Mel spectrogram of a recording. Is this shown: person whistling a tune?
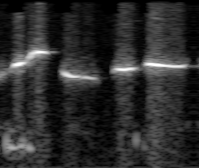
yes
